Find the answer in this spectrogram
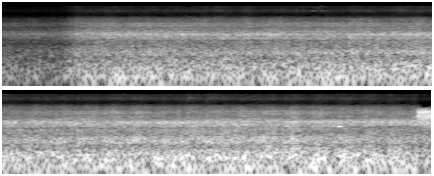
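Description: Freight train cars rolling past: a steady rumble and rattle of steel wheels on the rails, getting louder about half a second in.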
